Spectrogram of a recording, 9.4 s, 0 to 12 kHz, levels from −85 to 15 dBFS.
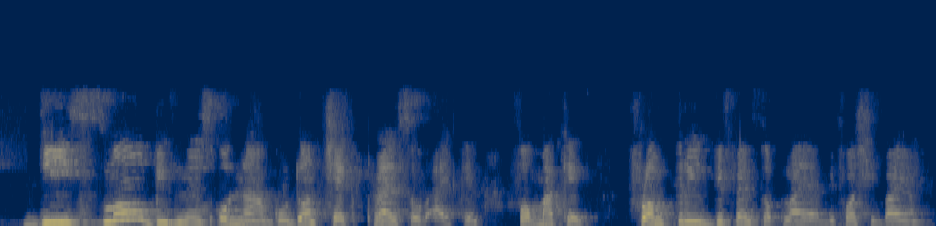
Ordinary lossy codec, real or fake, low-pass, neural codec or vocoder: AAC, 32 kbps; real; 7.2 kHz; none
